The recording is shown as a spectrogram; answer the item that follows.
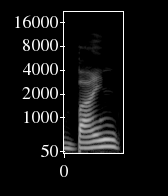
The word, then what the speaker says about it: BIND: Parfois, on parle de la dysfonction neurologique induite par les benzodiazines, on va dire bind puis on va le prononcer comme le verbe anglais tout binde.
